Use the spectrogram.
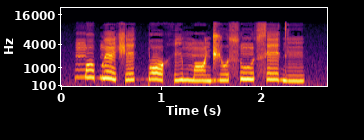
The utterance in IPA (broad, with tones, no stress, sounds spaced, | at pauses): m ɔ˦ b ɛ̃˦˨ ʃ e˨˦ ɡ͡b ɔ˦˨ h i˨˦ m ɔ̃˧ d͡ʒ u˧ s ũ˦ s e˦ d ĩ˧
